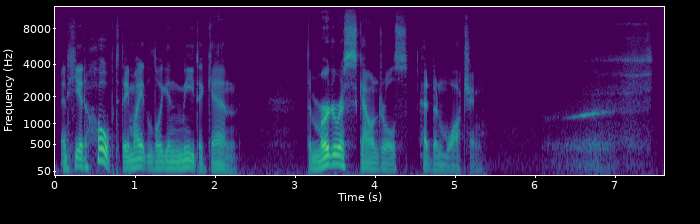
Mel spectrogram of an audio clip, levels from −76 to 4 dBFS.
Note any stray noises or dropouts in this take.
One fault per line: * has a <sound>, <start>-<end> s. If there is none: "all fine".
* has a breath, 6.1-7.5 s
